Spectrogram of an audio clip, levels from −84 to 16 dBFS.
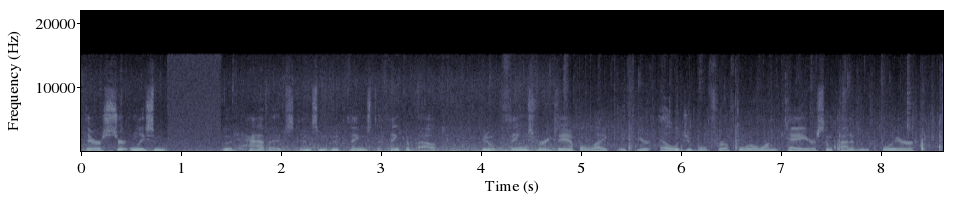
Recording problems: rain or running water; loud; throughout; 7 dB below the speech
audio cutting out; at 1 s for 0.5 s

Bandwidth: 15 kHz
